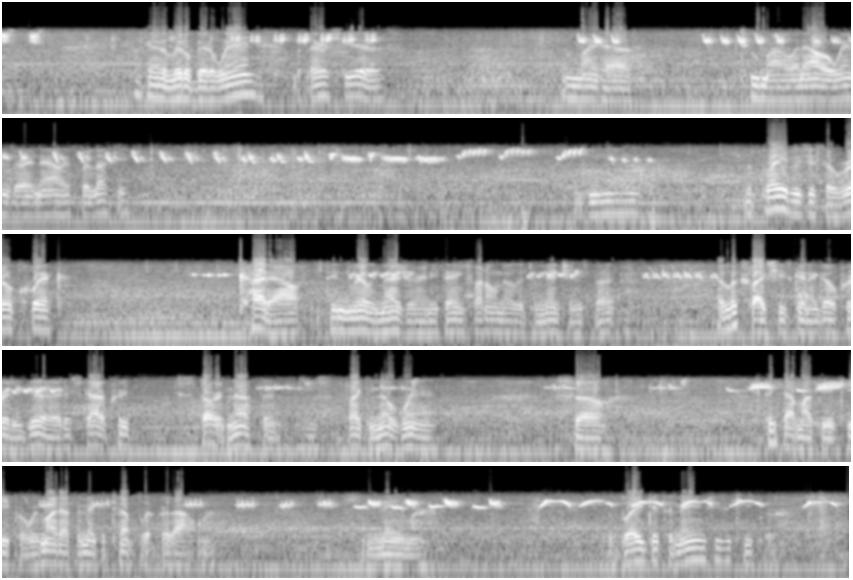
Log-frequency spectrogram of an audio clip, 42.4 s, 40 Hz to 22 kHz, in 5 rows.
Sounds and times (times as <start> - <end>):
Speech: 1.3 - 3.9, 5.6 - 6.4, 7.4 - 9.8, 14.2 - 15.0, 15.9 - 17.7, 19.4 - 23.2, 24.2 - 29.9, 31.0 - 31.7, 33.1 - 36.2, 37.6 - 38.3, 40.0 - 41.8.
